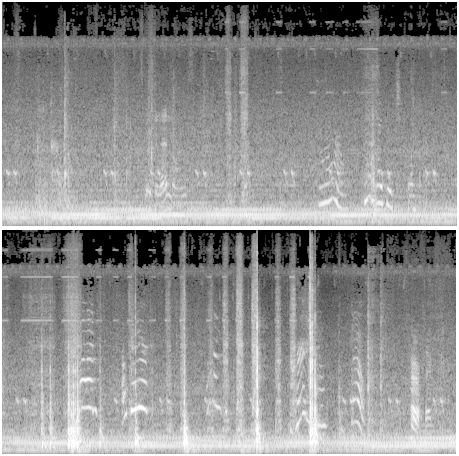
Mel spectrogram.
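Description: Cordless drill driving screws to mount a door handle on a wooden barn door, in several short bursts through the second half, over a steady low hum.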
